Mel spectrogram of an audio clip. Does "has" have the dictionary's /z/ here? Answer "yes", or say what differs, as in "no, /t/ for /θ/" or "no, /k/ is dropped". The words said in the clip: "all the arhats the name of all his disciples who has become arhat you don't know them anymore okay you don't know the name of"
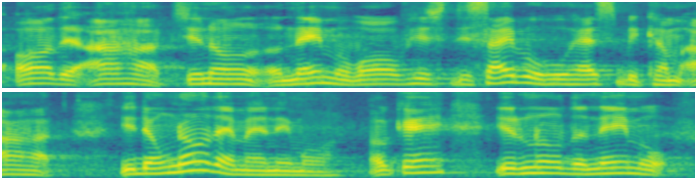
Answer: no, /s/ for /z/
